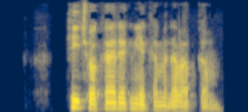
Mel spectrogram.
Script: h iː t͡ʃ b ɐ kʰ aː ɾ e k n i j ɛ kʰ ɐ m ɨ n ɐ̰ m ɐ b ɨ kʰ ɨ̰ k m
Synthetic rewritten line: h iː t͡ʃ w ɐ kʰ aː ɾ e k n i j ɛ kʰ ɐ m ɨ n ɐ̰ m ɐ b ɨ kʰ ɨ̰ m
